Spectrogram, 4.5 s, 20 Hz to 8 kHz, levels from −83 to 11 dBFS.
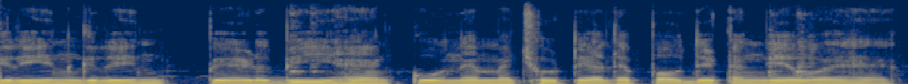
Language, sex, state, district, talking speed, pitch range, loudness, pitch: Hindi, male, Uttar Pradesh, Lucknow, 170 wpm, 125-135 Hz, -13 LUFS, 130 Hz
